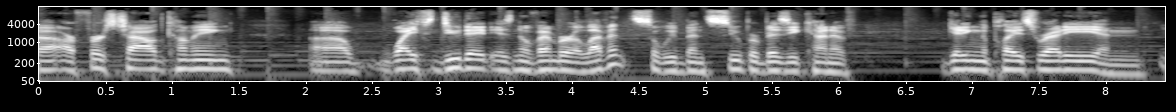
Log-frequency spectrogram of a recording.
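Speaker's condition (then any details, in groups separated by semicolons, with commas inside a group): No condition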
